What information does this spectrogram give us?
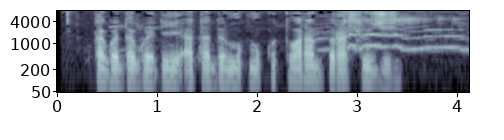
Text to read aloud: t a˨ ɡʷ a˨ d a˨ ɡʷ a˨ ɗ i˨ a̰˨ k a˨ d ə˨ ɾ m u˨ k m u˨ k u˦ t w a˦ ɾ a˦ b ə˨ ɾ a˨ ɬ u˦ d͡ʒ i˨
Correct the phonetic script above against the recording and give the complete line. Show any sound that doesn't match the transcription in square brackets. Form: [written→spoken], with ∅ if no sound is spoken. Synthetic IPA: t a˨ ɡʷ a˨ d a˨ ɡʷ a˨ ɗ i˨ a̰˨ [k→t] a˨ d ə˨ ɾ m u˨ k m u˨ k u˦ t w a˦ ɾ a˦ b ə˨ ɾ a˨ ɬ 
